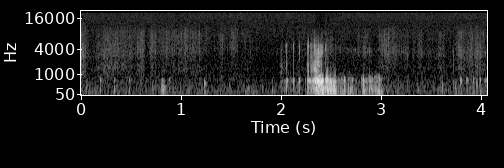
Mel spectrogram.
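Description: A loud, gurgling stomach growl rising and fading over a couple of seconds in a quiet room: ordinary hunger growling.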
